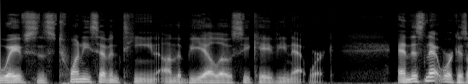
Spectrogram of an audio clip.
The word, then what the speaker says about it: BLOC: the other side we've got BL and that's pronounced block which is making its debut on the xrpl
